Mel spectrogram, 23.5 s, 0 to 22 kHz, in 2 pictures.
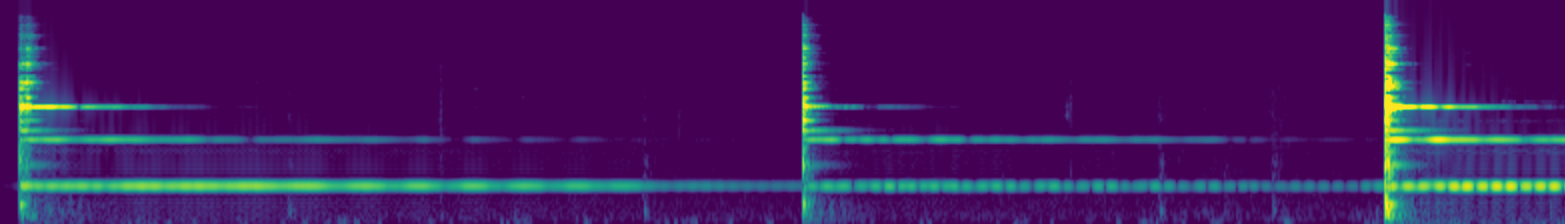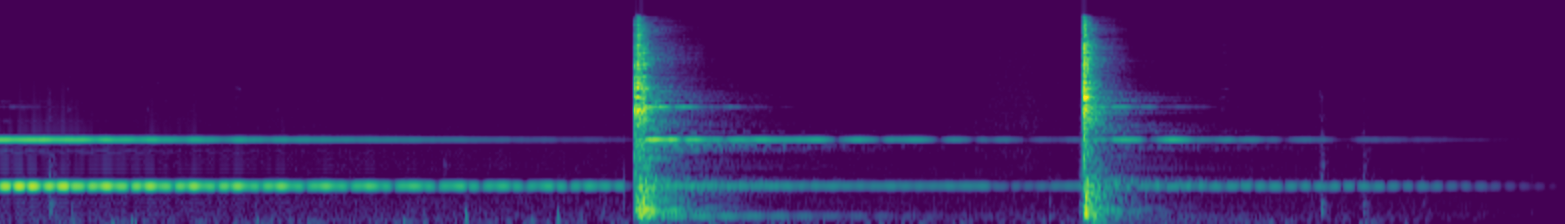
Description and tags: Singing Lid
Recoreded with Zoom H6 XY Mic. Edited in Pro Tools.
A metallic lid collides with metal spoon and disholder. Rings just like a bell.
bell, collision, ding, metallic, percussion, resonating, ringing, sample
